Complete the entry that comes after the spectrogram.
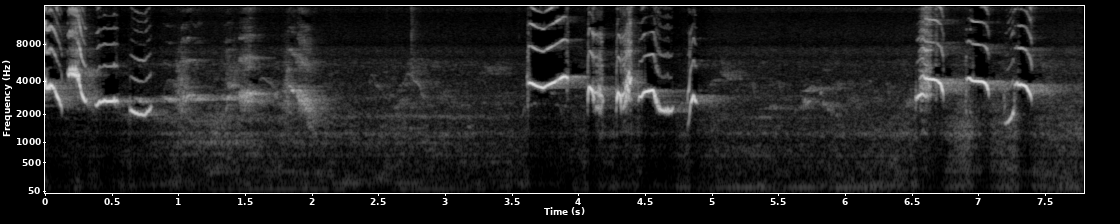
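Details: Oriental magpie-robin (kacer) lure song, loud and varied: rapid whistled phrases with sliding slurs and sharp high clicks, delivered in three bursts separated by quiet gaps.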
